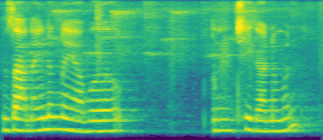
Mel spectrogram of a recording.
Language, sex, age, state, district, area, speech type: Bodo, female, 18-30, Assam, Udalguri, rural, spontaneous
